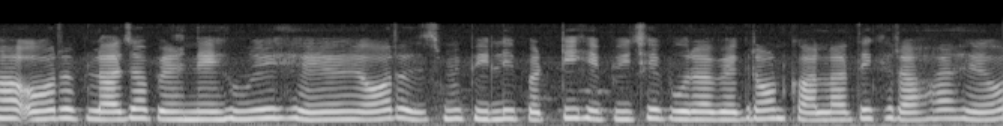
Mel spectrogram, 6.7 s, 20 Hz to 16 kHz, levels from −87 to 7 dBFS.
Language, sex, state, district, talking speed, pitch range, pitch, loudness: Hindi, female, Maharashtra, Washim, 160 wpm, 225-255 Hz, 235 Hz, -13 LUFS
